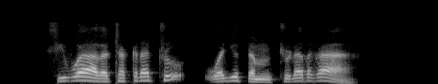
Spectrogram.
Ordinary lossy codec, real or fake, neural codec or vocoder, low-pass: MP3, 32 kbps; fake; codec, 16 kHz, 1 kbps, X-Codec, WavLM features, trained on Multilingual LibriSpeech; 7.2 kHz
